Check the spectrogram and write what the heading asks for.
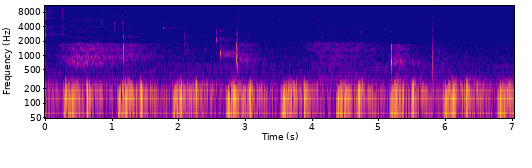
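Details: Binaural ASMR meditation recording of the narrator's own heartbeat: soft, regular low thumps about 74 a minute with faint breathing and gentle echo effects for relaxation and sleep; normal resting heartbeat.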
